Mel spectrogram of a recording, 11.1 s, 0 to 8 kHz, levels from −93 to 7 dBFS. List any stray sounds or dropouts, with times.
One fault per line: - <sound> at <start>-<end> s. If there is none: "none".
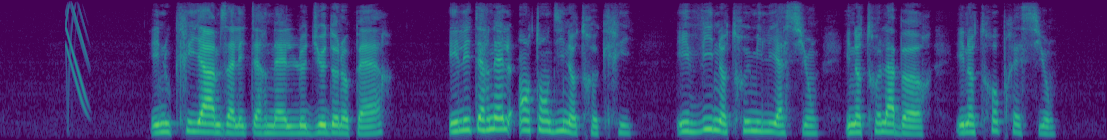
- chirp at 0.7-0.9 s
